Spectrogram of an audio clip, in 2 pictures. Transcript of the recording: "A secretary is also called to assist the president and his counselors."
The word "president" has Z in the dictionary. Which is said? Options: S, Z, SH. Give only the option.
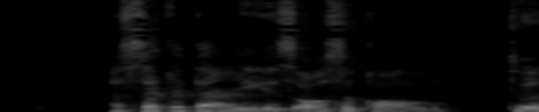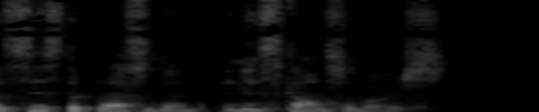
S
